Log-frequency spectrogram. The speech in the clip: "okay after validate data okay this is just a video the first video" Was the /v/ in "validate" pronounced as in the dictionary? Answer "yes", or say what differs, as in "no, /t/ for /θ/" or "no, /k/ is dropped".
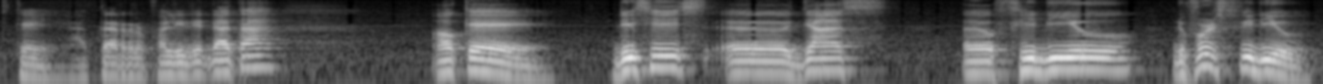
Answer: no, /f/ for /v/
